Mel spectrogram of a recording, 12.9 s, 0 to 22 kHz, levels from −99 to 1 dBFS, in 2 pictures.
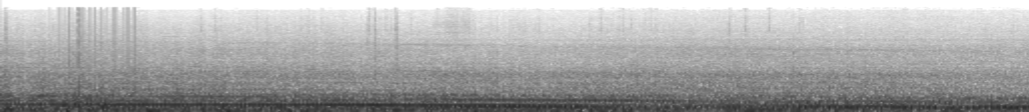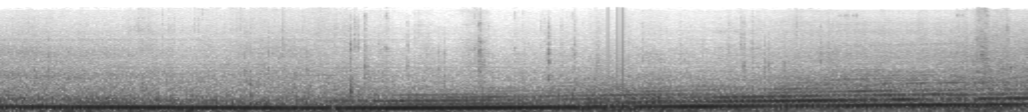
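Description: From 0.31 to 0.84 s, and again from 10.15 to 10.34 s, the audio breaks into gritty tearing: processor overload crackle. The processor keeps missing its deadlines, and each missed buffer is skipped outright, leaving a short hole with hard edges. The rapid run of holes, which fits buffers of around 10 ms, dozens in the first burst and a handful in the second, is what sets it apart from a single isolated dropout.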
